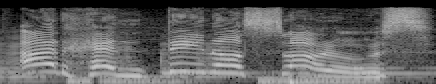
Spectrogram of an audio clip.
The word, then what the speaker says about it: Argentinosaurus: Deo I'm the Argentinosaurus wo that is a big name for a big Dino I have to break it up to say it right R gen teen o sore us that's me so I'm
